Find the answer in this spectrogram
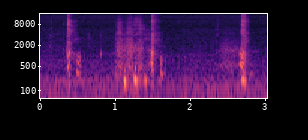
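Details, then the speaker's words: Infant boy whose feet were tickled: a few abrupt, explosive bursts with small voiced catches between them; sneezing. "Mommy tickled you into a sneeze, huh? It's okay, you forgive her."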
